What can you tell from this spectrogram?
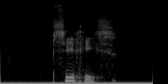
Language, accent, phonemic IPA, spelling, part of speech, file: Dutch, Netherlands, /ˈpsixis/, psychisch, adjective, Nl-psychisch.ogg
- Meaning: psychical, mental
